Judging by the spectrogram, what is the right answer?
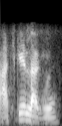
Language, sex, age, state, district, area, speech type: Bengali, male, 18-30, West Bengal, Malda, rural, conversation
